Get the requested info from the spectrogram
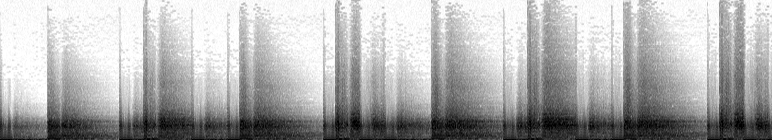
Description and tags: simple distorted drumloop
